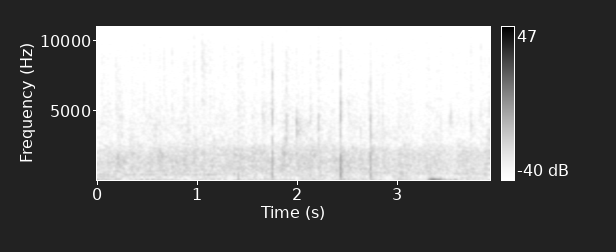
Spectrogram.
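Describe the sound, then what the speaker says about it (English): Audience applause at a college alumni and athletics hall of fame induction ceremony, thanking the food staff and chefs after a meal; steady moderate clapping throughout with a few sharper claps standing out. "give a round of applause to thank the food staff and the chefs for that great meal"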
